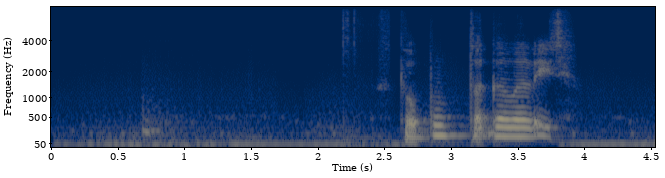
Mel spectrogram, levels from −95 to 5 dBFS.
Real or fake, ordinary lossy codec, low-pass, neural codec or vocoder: fake; none; none; codec, 16 kHz, 0.5 kbps, X-Codec, HuBERT features, trained on balanced general audio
